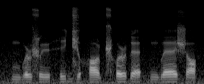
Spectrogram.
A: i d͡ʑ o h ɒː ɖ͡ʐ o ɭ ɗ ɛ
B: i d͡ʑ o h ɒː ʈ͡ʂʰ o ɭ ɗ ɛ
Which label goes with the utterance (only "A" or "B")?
B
